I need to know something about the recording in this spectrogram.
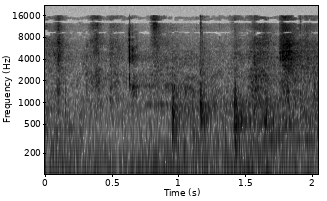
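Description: Low room tone with faint rustling and a few light, short clicks, spread through the pause.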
